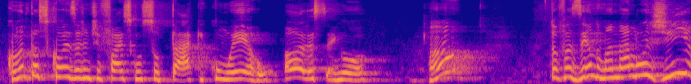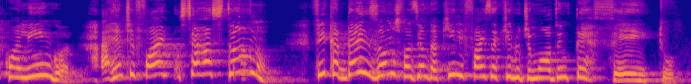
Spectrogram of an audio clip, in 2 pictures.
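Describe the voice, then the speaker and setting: A woman from Minas Gerais, speaking Brazilian Portuguese with a mineiro accent, preaches in a conversational sermon style, often asking listeners for agreement. Her voice is very high-pitched yet darkish in tone, animated and moderately paced.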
